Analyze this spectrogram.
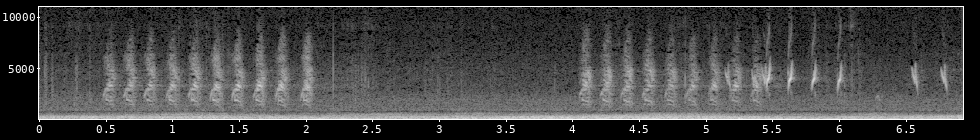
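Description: Wild birds chirping in two bursts of rapid, high, repeated notes, the second ending in a few sharper whistled calls, all over a steady low rumble.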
